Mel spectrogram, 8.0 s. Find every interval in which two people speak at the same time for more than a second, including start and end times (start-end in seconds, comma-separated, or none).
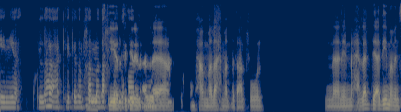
1.7-3.2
